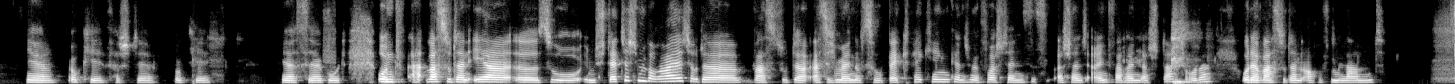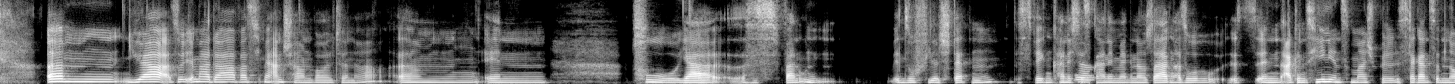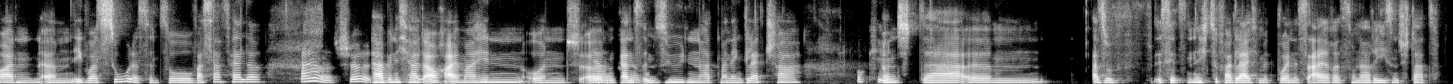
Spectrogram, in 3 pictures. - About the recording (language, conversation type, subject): German, unstructured, Wie bist du auf Reisen mit unerwarteten Rückschlägen umgegangen?
- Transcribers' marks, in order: in English: "Backpacking"; throat clearing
